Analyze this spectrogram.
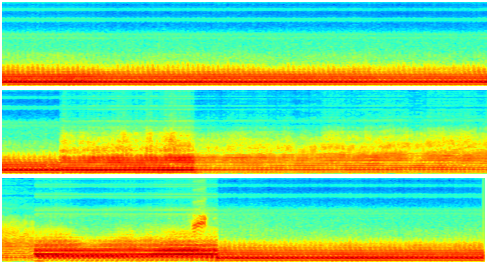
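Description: A propeller engine drones loudly and steadily.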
